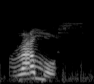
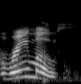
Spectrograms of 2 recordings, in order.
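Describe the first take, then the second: First: The first vowel sounds like 'ah'. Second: The first vowel sounds like 'ay'. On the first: The speaker calls it right. "His name is spelled R A M O S" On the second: The speaker calls it wrong. "It's not Ramos. ... if it was Ramos, it would be R A I M O S"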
